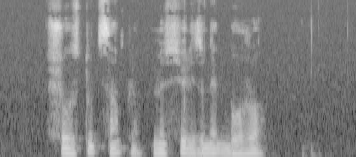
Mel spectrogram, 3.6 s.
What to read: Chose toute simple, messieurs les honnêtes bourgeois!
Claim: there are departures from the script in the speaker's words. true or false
false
